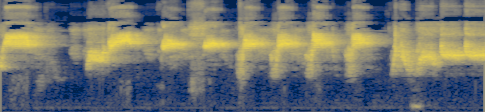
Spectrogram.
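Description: Small caged bird singing a string of loud, clear whistled notes, each dropping in pitch, about two a second, running into a longer unbroken phrase near the end.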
